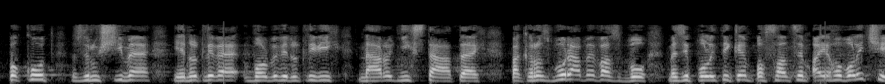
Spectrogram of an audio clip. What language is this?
Czech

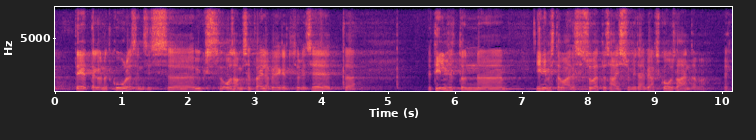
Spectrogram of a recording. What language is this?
Estonian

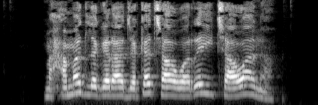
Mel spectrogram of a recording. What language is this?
Central Kurdish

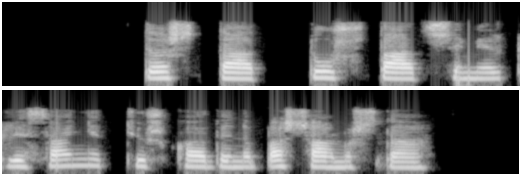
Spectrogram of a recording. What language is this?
Mari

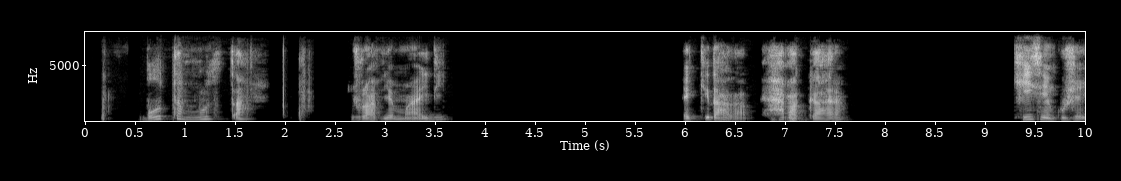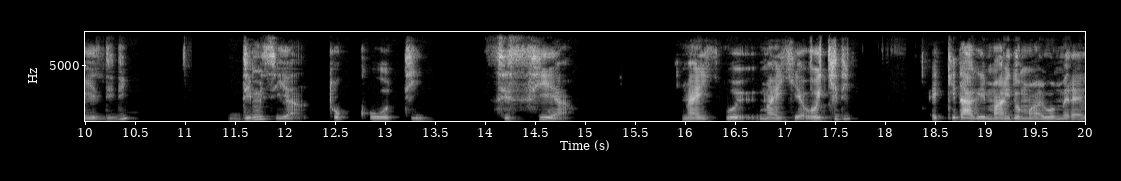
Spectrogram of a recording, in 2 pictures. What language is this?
Wolaytta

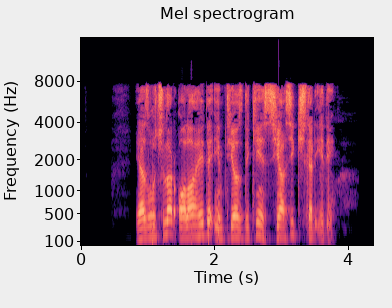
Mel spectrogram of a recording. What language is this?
Uyghur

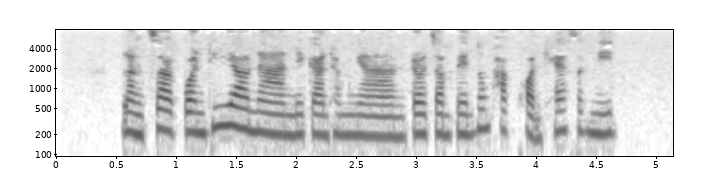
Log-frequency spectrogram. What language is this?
Thai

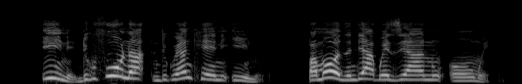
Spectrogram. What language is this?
Nyanja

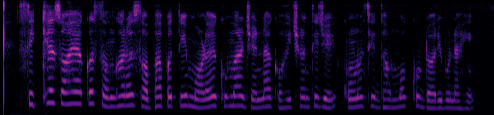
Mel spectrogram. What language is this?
Odia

